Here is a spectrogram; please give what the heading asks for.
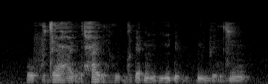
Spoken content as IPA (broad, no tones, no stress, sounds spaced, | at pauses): o f u d æ ʕ æ r ħ æ r ɦ u e̯ ɡ u ɗ æ ɗ õ ɡ͡b ĩ ɗ e b u k͡p ĩ b e r z õ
